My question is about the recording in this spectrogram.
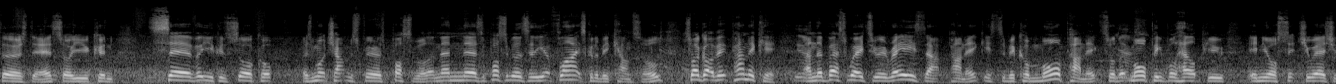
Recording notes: LIVE FROM ATLANTA WITH MANY MANY GUESTS. Walk Radio Row. Suck in the sights and sounds of the Super Bowl in Atlanta.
